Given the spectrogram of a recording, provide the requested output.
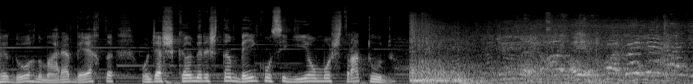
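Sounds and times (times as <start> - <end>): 
speech: 0.0 - 4.8
explosive blast of an apartment door being forced open by police: 4.1 - 5.1
shouting voices: 4.9 - 6.9.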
